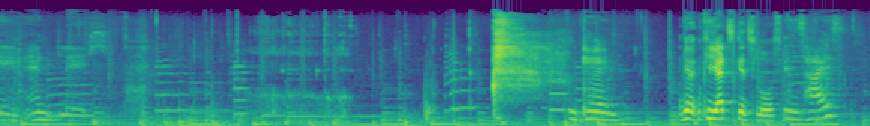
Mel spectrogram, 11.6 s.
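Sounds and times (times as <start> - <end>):
person slurping a drink: 3.2 - 4.8, 5.6 - 7.6
wet gurgling liquid: 3.4 - 4.8
speech: 7.6 - 8.4, 9.1 - 11.2.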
